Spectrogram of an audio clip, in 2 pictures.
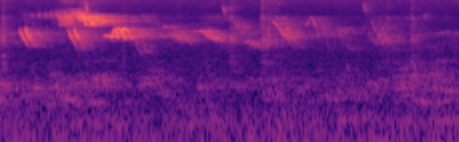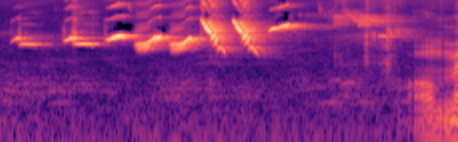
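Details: A saffron finch sings in the background in scrub during a field outing with wild coleiros, giving high, sharp chirps in a quick, uneven run. A soft rustle closes the passage.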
